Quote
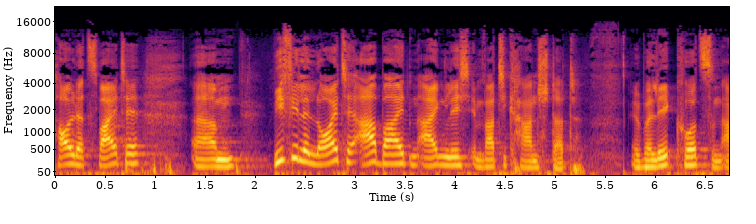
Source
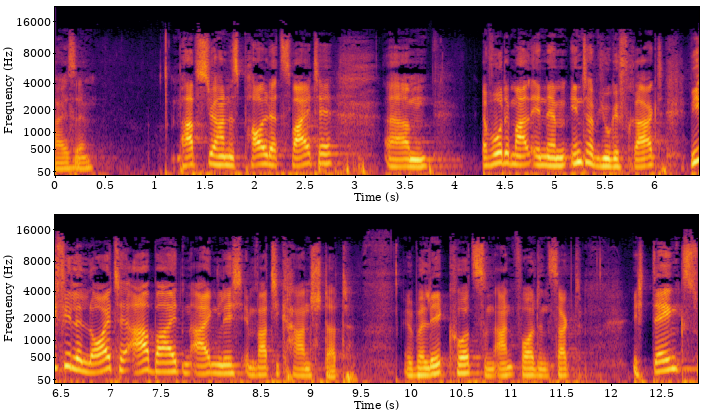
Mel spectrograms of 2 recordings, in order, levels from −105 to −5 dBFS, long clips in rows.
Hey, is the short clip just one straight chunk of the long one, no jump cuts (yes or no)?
no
